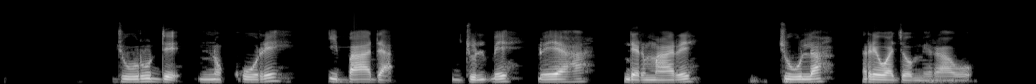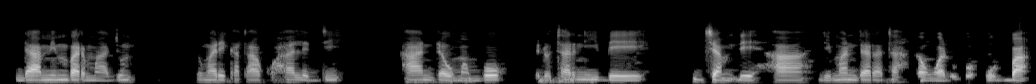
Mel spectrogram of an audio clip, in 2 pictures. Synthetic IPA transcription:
d͡ʒuːɾudːɛnokʰːuɾɛ | ʔibaːda | d͡ʒulɓɛ | ɗɔjaɦa | ndɛɾmaɾɛ | d͡ʒuːla | ɾɛwad͡ʒawmiɾaːwɔ | ndamimbaɾmad͡ʒum | ɗɔmaɾikatakɔhaledːi | hadawmambɔ | ɓɛɗɔtaɾnibɛ | d͡ʒamɗɛhalimandaɾataŋɡamwaɗuɡɔfuɗ̚ba

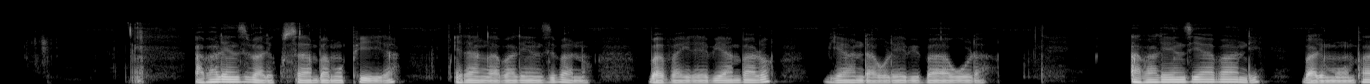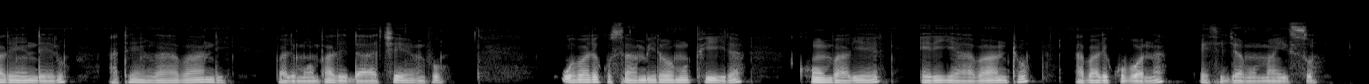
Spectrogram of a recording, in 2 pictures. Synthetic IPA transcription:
aβale̞ːnziβaliku̥saːmbamupʰiːɾa | e̞̰ɾaŋɡaːβale̞ːnziβano̞ | βavaiɾe̞ːβjaːmbalo̞ | βjaːndawule̞ːβiβaːwula | aβale̞ːnziaβaːndi | βalimumpale̞ːnde̞ɾu | ate̞ŋɡaːβaːndi | βalimumpale̞dace̞ːɱvu | we̞βalikusaːmbiɾo̞ːmupʰiːɾa | kʰuːmbalje̞ː | ɾijaːβaːntuaβalikuβo̞na | e̞ciɟamumaiso̞

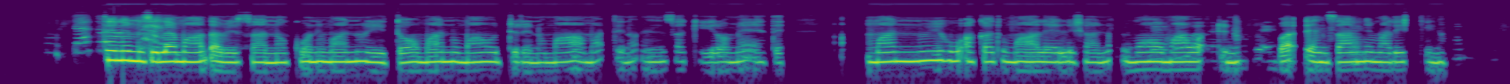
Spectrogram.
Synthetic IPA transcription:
t̪ɪnɪmɪsɪlɛmaːt̪ʼɐwɪsːɐnːɔkʊnɪmɐnːʊhiːt̪ːoːmɐnːʊmaːwɔd̪ːɪɾɪnɔmaːɐmɐt̪ʼːɪnɔʔɪnsɐkiːɾɔmɛ̰ʔɛt̪ɛ | mɐnːʊɪɦuʔɐkːɐt̪ʊmaːleːlːɪʃɐnːɔʊmɔhɔmaːwɐɗːɪnɔwɐ̰ɗɛnsaːnːɪmɐɾɪtːɪnɔ

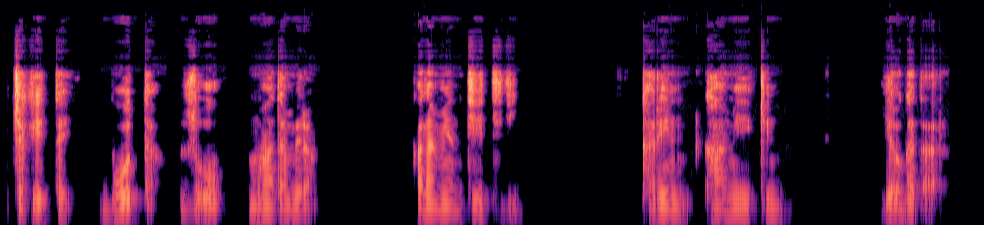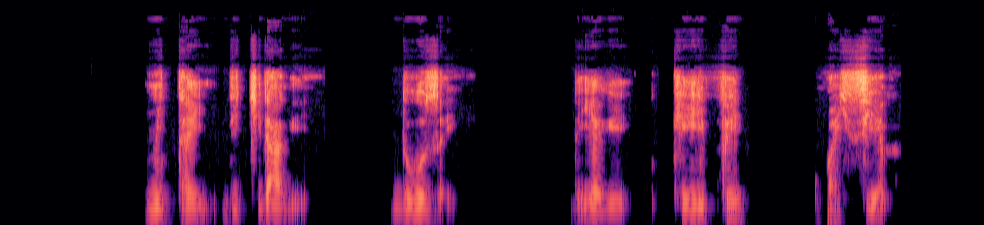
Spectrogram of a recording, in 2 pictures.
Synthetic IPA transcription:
ʊt͡ʃːɐke̞ːt̪ːɐj | bo̞ːt̪ːɐ | zɔ̰ʔɔ | maːt̪ɐmɛɾʔɐ̰ | kʼɐlɐmɪjɐnt̪e̞ːt̪ːɪ̥d̪ɪ | kʰɐɾʔenkʰa̰ːmḛːkʼːɪn | jɐ̰bɡɐt̪ʼa̰ːɾɐ | mɪt̪ːɐjd̪ɪt͡ʃʼːɪd̪aːɡḛː | d̪oːzɐj | d̪ɛʔɪ̰jaːɡe̞ː | kʰe̞ːhɪfːɛ | ʊfɐjsɪjɐ̰ɡɐ

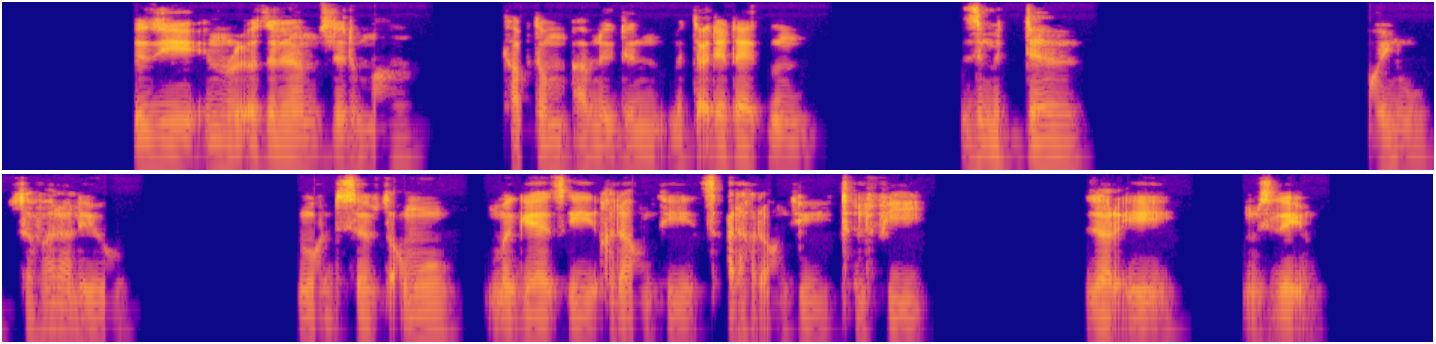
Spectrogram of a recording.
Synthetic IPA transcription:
ʔɨziɨ̰nːɨɾḭʔo̞zɐlːɐnamɨs̬lid̪ɨmːa | kʰaβt̪ʰo̞maβnɨɡd̪ɨnmɨt̪ʰːɨʕd̪ɐd̪aɡɨn | zɨmɨd̪ɐβ | kʰo̞jnut̪ʰɐfɐlalɐju | nɨwɔd̪ːisɐβzɨt̪ʼɐ̰χʼmu | mɐɡajat͡sʼikʼɨd̪awnt̪ʰit͡sʼʕd̪akɨd̪a̰wunt̪ʰit̪ʼɨlfi | zɐɾʔi | mɨslijːṵ

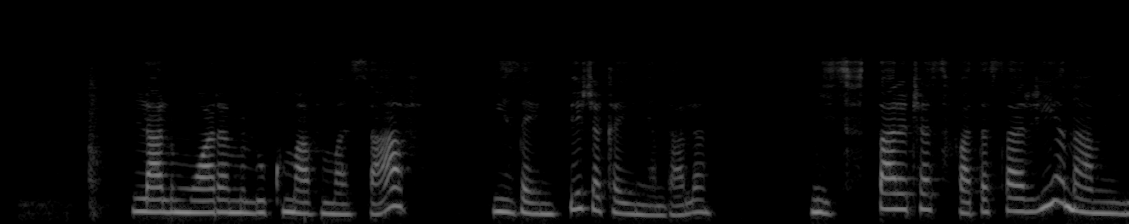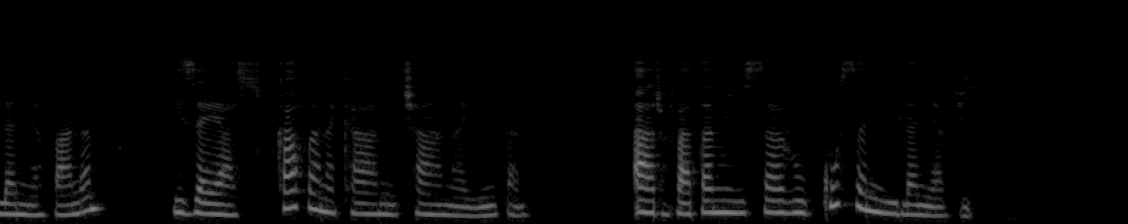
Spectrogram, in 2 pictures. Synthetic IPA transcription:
lalumuaɾamilukumavumazav̥ə̥ | izajmipeʈ͡ʂakəiniand̪alanə̥ | misi̥fi̥t̪aɾaʈ͡ʂəsi̥v̥at̪əsaɾianaminilaniavananə | izajaz̥u̥kafanəkaːmeʈ͡ʂaːnaent̪anə̥ | aɾivat̪əmisaɾukusəniilanavi

